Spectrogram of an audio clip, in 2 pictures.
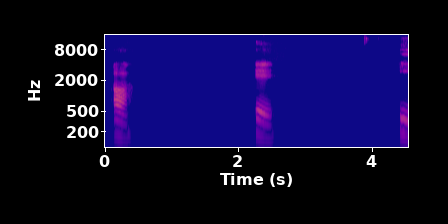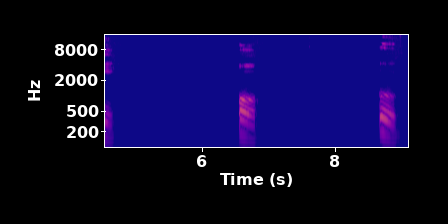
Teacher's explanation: these are very pure sounds to the vowels with no diphthongs or gliding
